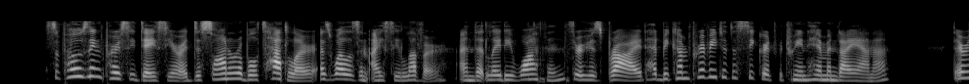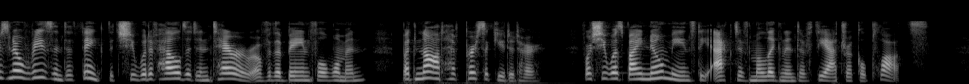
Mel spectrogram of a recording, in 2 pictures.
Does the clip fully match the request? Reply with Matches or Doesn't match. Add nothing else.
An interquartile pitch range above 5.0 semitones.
Matches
